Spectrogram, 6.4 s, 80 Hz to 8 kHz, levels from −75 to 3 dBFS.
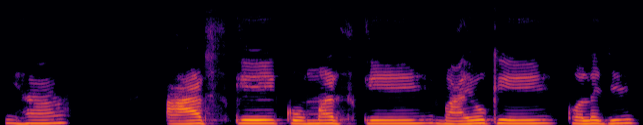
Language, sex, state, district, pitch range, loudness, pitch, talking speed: Chhattisgarhi, female, Chhattisgarh, Jashpur, 200-210 Hz, -21 LUFS, 210 Hz, 85 wpm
